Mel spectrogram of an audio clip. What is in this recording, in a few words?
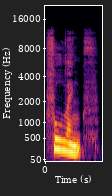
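"full length", British English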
